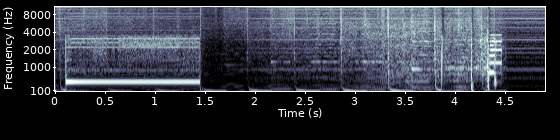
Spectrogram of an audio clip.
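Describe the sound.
A telephone call being dialed: a steady dial tone, then a quick series of short, varied dialing tones. A regular, thumping low music beat runs underneath throughout.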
